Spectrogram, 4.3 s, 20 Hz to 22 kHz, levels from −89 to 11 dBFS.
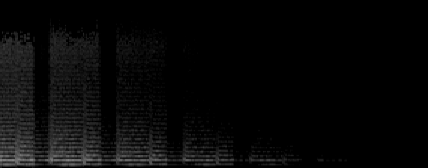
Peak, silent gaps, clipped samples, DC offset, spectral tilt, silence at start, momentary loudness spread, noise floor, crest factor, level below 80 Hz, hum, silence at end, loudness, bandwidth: -32 dBFS; none; under 0.1%; under 0.1%; 3.5 dB/octave; 0 s; 22 LU; -86 dBFS; 20 dB; under -90 dBFS; none; 1.55 s; -47 LUFS; 19.5 kHz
